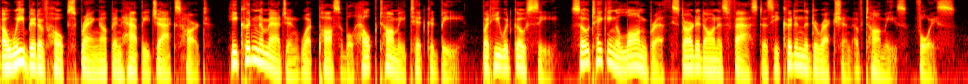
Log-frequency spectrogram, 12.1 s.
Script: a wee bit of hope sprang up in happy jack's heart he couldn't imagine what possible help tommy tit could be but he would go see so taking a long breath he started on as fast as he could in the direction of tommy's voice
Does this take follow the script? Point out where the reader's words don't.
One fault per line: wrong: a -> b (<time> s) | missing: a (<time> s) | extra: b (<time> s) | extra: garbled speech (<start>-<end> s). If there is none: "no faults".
missing: he (8.4 s)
